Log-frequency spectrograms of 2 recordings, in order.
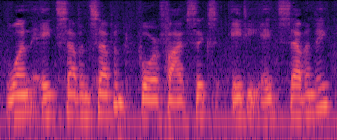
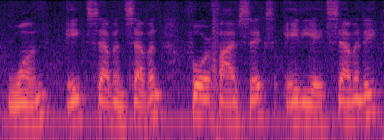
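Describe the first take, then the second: First: The number is read at a quicker pace. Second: The number is read at a slower pace.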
